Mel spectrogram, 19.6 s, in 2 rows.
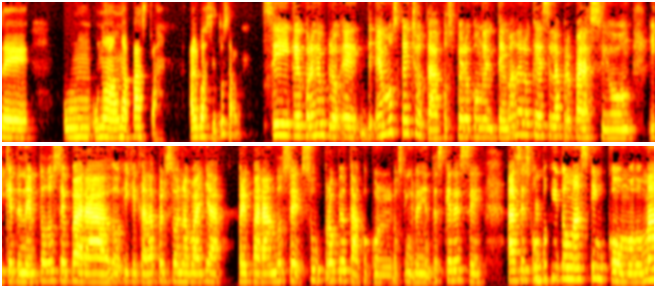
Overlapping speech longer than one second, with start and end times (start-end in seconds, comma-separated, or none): none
